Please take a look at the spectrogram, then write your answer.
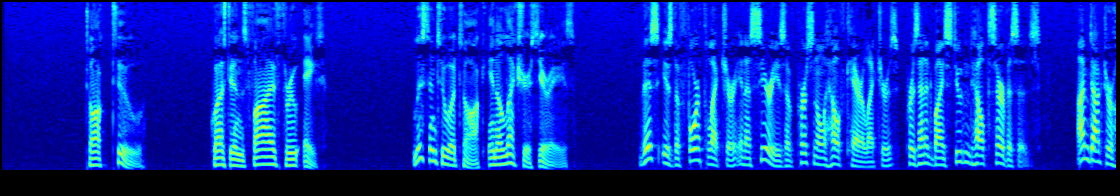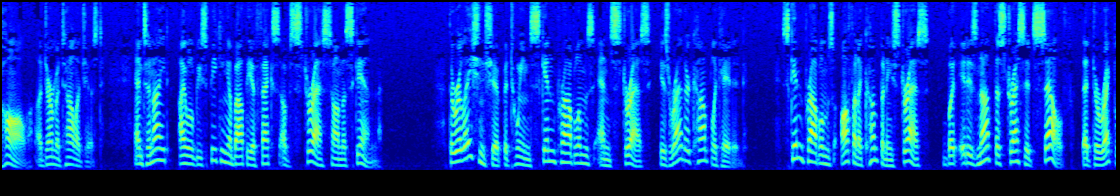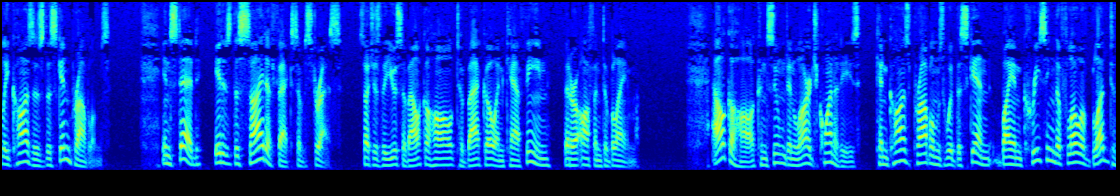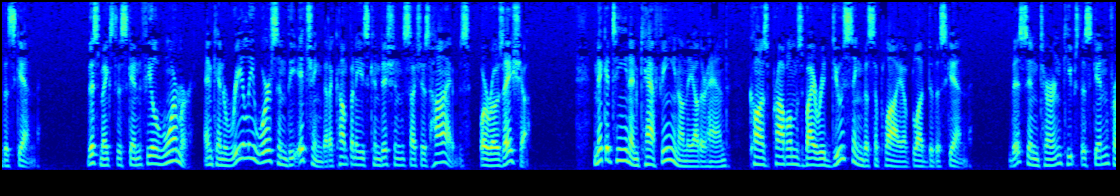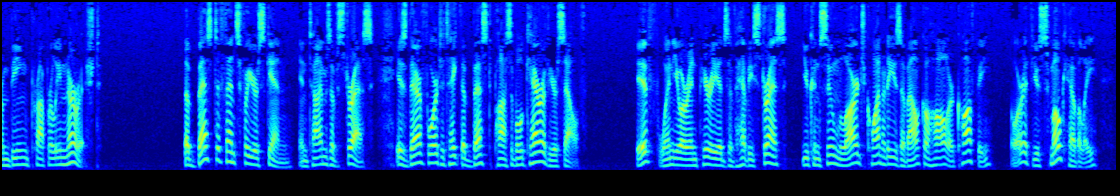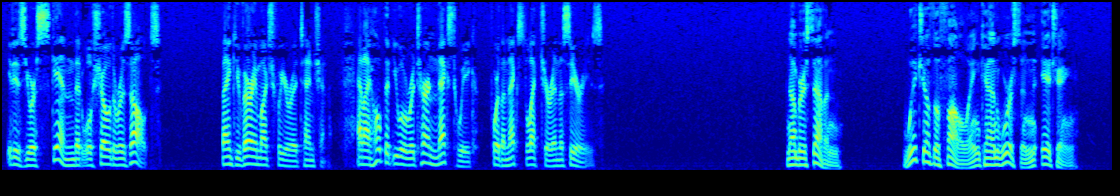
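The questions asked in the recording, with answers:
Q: Which of the following can worsen itching?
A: Alcohol consumed in large quantities (it increases blood flow to the skin)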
